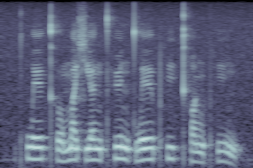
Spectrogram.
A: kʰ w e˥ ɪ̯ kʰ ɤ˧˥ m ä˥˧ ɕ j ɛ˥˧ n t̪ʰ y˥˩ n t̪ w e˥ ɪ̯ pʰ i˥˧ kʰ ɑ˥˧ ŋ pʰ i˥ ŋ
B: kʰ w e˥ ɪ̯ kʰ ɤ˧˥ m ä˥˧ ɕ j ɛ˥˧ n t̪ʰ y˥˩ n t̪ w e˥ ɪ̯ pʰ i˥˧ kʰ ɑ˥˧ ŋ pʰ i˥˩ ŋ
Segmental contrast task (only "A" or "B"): B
